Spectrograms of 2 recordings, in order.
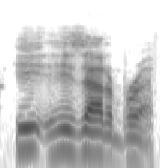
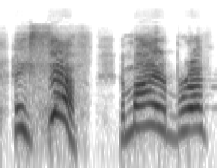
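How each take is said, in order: First: Low, quiet deadpan reply impression; Seth MacFarlane. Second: High-pitched appeal in actor impression; Mark Wahlberg. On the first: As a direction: drop low and soft to answer as the friend. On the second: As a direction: ask a pal, mock-indignant and pitched up. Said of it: "Mark, you're out of breath".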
